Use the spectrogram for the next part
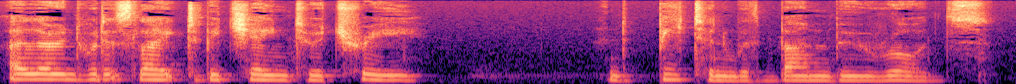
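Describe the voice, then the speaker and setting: A young wild woman, raised by wolves, in a radio play. Her voice is mellow and husky. She is deferential but defiant, speaking plainly and haltingly. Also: lowish voice, fairly even intonation. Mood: plain, wary. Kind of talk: radio drama acting.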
